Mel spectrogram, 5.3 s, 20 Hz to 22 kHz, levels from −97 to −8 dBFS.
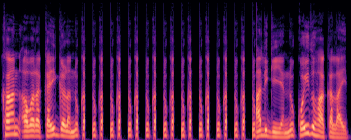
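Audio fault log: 1.26–3.84 s, stutter with silent gaps: right after "ಖಾನ್ ಅವರ ಕೈಗಳನ್ನು" the speech locks into a loop, a chunk of about 141 ms repeating nine times with roughly 125 ms of dead digital silence after each, so it ticks along at a steady 266 ms rhythm. That's likely a stalled stream or player replaying its last buffered fragment on every retry and then running dry, and whatever should have played across those 2.6 s is simply gone.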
